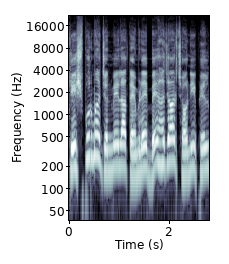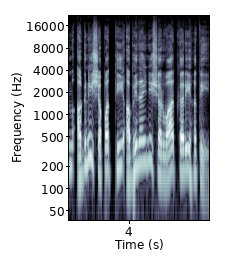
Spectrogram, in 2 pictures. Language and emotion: Gujarati, neutral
